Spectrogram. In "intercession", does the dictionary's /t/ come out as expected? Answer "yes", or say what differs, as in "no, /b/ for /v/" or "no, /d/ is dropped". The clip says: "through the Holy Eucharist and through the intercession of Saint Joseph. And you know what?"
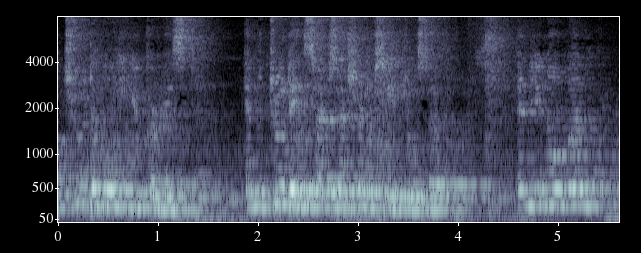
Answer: no, /s/ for /t/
